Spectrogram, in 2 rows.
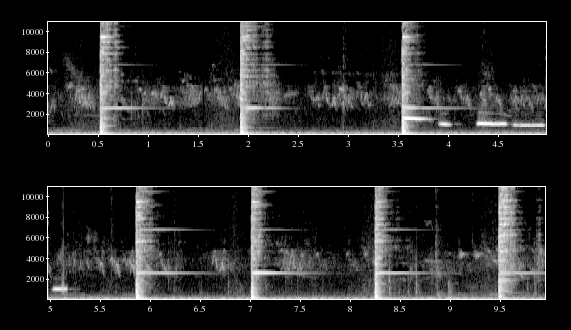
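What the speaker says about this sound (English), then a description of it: "Now take the hammer and try hitting it a few times." In Kingdom Come Deliverance 2, a hammer strikes a sword on an anvil: seven sharp metallic clangs spaced about every one and a half seconds, each ringing briefly over a low steady hum, with a short whistling tone midway.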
